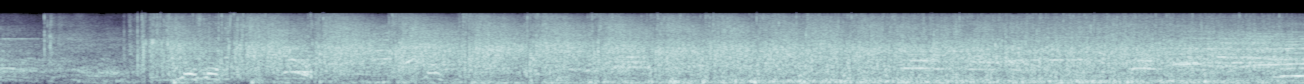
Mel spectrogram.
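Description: A basketball bounces rhythmically on a wooden floor.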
